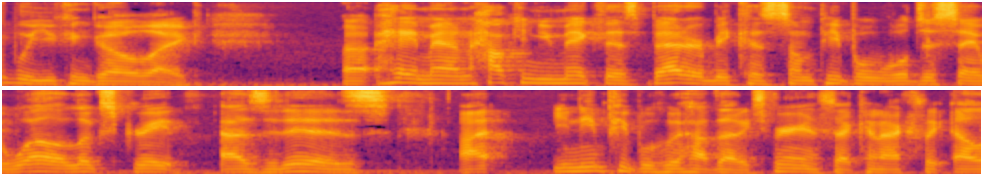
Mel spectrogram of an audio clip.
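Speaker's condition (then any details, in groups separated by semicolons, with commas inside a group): No condition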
